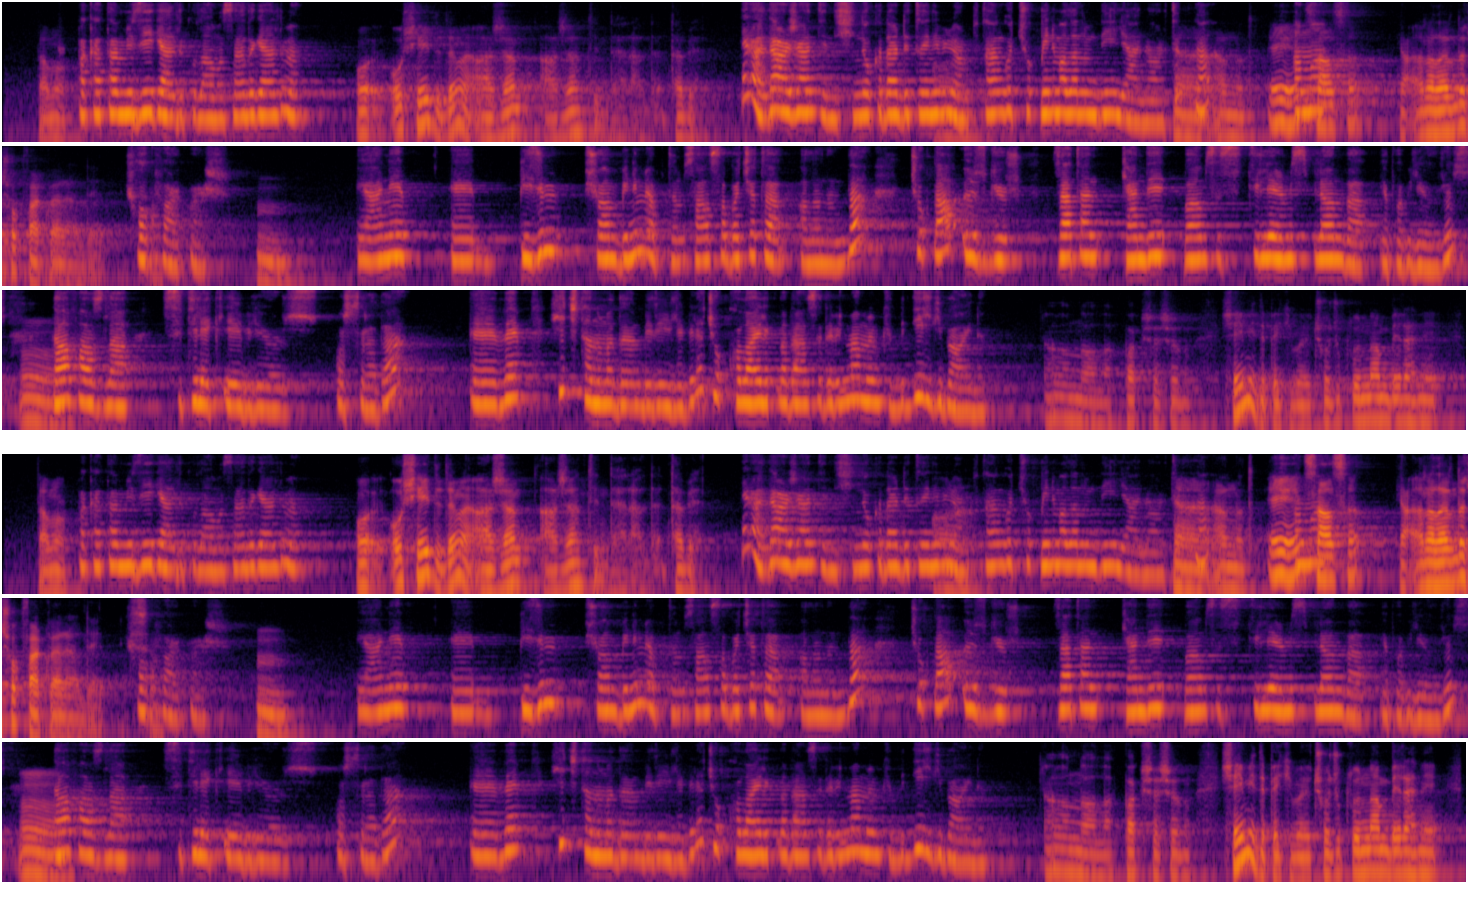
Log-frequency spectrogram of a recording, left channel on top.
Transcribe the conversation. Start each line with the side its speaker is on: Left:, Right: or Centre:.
Right: tamam.
Left: Bak hatta müziği geldi kulağıma. Sana da geldi mi?
Right: O o şeydi değil mi? Arjant Arjantin'de herhalde tabii.
Left: Herhalde Arjantin'di. Şimdi o kadar detayını
Right: Ora.
Left: bilmiyorum. Tango çok benim alanım değil yani artık
Right: Ha,
Left: da.
Right: anladım. E
Left: Ama
Right: salsa ya aralarında çok fark var herhalde ikisinin.
Left: çok fark var.
Right: Hmm.
Left: Yani e, bizim şu an benim yaptığım salsa bachata alanında çok daha özgür. Zaten kendi bağımsız stillerimiz falan da yapabiliyoruz.
Right: Hmm.
Left: Daha fazla stil ekleyebiliyoruz o sırada. E, ve hiç tanımadığım biriyle bile çok kolaylıkla dans edebilmem mümkün. Bir dil gibi aynı.
Right: Allah Allah bak şaşırdım. Şey miydi peki böyle çocukluğundan beri hani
